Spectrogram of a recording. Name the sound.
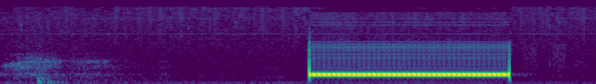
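telephone call connecting tone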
